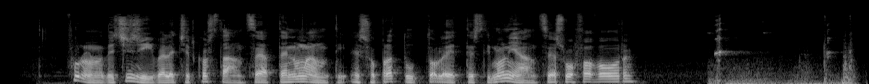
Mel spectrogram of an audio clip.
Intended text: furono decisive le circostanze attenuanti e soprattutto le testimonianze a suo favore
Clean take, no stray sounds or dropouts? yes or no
no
